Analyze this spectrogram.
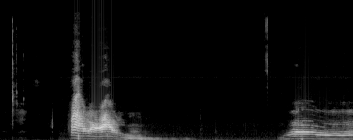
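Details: Deaf adult female domestic cat snarling at a playfully attacking young cat, signalling pain and to be left alone; a harsh falling wail of about two seconds, a pause, then a steadier drawn-out moan, with faint clicks.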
